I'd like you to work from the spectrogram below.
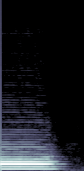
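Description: Trombone sounding a single sustained high E flat in third slide position, one steady brassy note of about a second, loud and close, that fades away cleanly with no talk.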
